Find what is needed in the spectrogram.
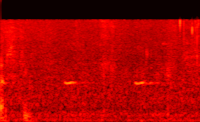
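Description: A bird giving a single short whistled note twice, about two-thirds of a second apart, over faint outdoor background noise.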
